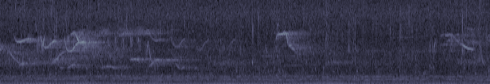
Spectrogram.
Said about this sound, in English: You sit beside it, watching the water dance over the rocks. The bubbling brook seems to whisper, "Let all tension flow away."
